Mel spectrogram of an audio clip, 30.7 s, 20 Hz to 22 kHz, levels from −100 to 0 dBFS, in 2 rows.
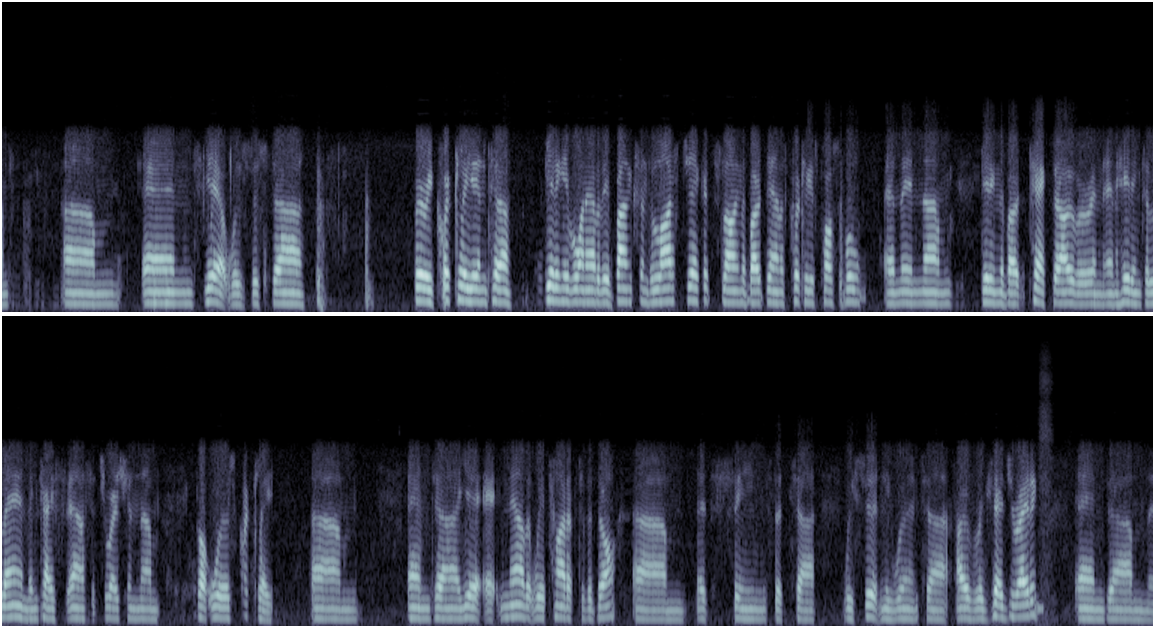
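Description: Twice the audio loses its treble and takes on a gritty noise: from 10.74 to 14.34 s and again from 25.38 to 27.07 s. This is a Bluetooth SBC bit pool drop. A congested link made the sender cut the bit pool, which fits a fall from 31 to about 12, near 88 kbps. The upper sub-bands were starved and the rest coarsely quantised. Unlike a dropout, the sound never stops. Unlike a simple low-pass, grit rides along until the rate recovers.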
